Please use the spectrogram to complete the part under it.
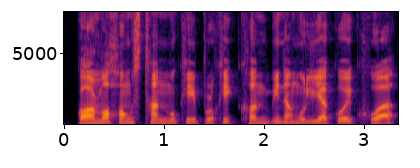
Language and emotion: Assamese, neutral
